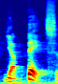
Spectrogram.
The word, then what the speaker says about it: Jabez: Jabez, or his actual Hebrew pronunciation of his name, is Yabetz, and we'll be exploring his name a little bit.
